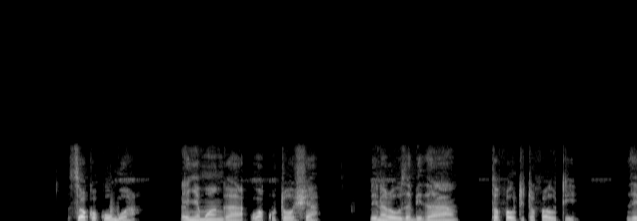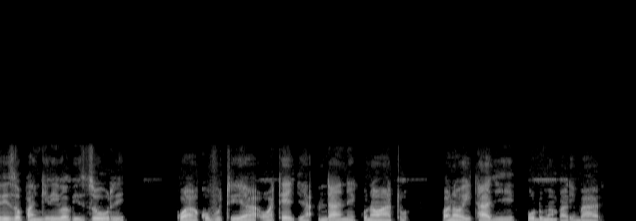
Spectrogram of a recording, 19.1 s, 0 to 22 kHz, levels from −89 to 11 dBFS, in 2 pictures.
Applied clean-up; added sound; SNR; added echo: none; none; none; none.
